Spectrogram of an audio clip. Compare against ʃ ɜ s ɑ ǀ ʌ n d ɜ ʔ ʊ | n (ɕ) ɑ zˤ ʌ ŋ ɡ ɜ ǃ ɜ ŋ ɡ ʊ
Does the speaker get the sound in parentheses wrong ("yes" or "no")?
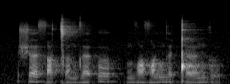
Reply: yes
